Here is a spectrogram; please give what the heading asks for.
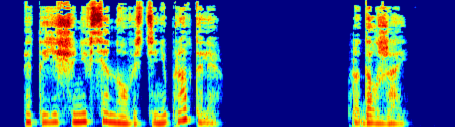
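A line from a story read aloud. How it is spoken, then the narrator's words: Hollow, strange voice. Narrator (Russian): произнесла она глухим, незнакомым голосом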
